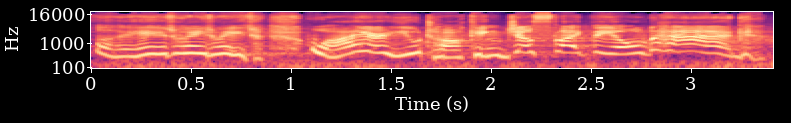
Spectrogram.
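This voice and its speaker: A woman's voice: extremely high pitch, animated, moderate pace, bright, forceful tone, faint music behind, heavily acted. A woman voicing a proud, indignant young woman astrologer in a video game.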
